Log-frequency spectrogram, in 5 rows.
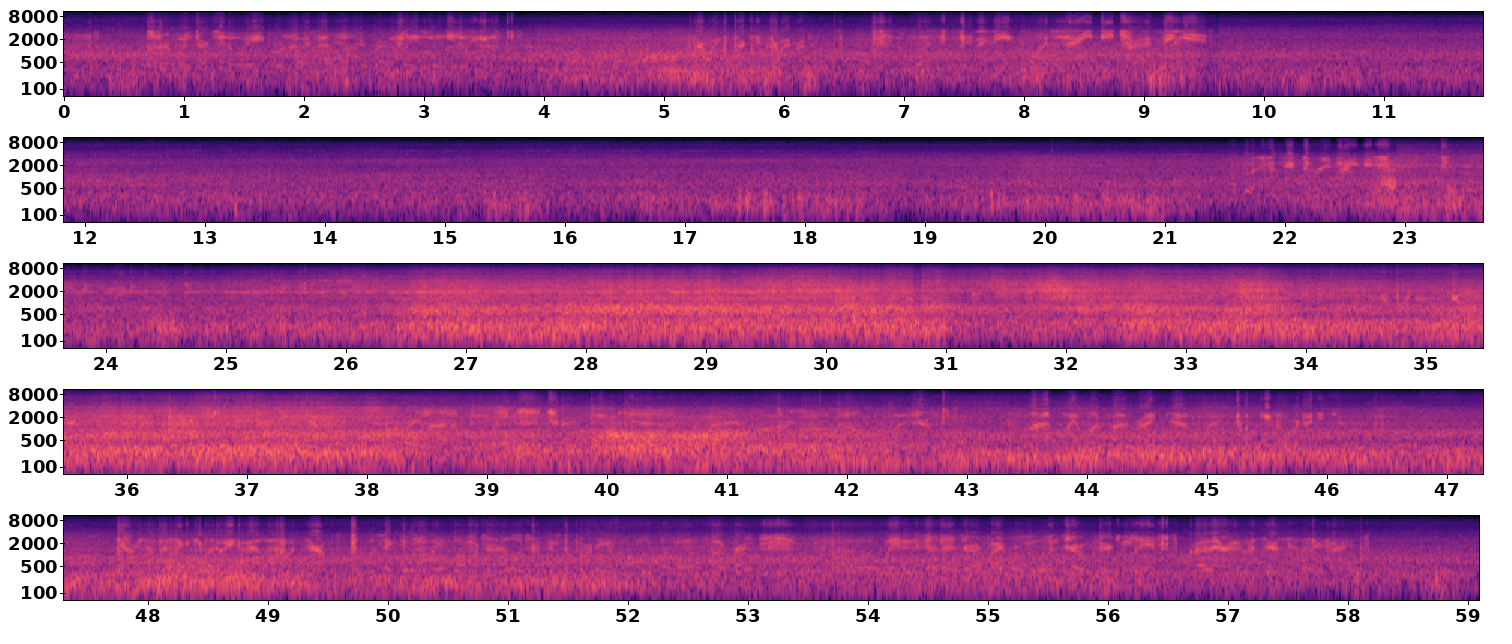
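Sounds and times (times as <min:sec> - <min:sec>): jet engines roaring at takeoff: 0:00.0 - 0:59.0.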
